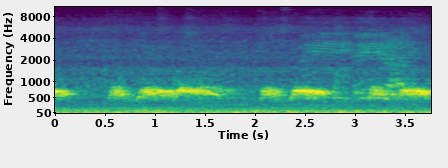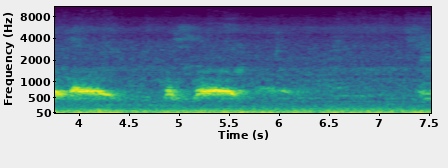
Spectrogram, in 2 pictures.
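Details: Cooing of a spotted dove used as a decoy, sung in the "thổ" voice style: mellow hollow hoots grouped in runs of two or three, with short gaps between phrases and a constant low background rumble.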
